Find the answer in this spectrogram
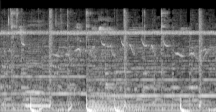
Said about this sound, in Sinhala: ඒ වගේම කුරුල්ලන්ගේ හඬ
